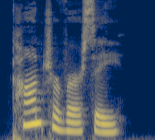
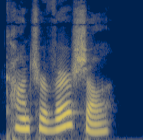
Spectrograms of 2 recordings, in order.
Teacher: in controversy the stressed syllable is Con but in controversial the stressed syllable is ver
